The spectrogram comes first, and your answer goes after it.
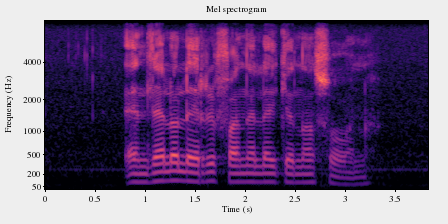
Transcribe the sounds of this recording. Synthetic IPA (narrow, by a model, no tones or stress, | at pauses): ɛnd͡ɮɛlɔlerifanɛlɛkɛnaʂɔːna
